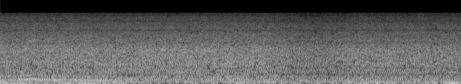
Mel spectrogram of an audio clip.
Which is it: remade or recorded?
remade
